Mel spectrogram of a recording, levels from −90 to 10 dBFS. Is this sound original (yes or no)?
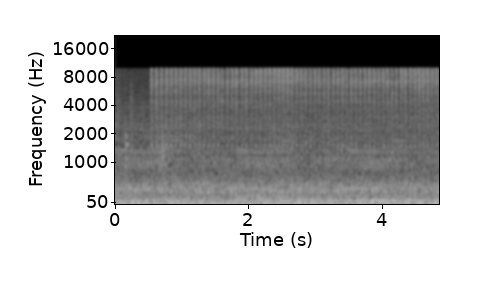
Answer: yes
